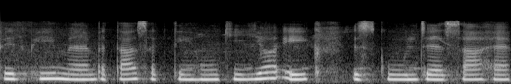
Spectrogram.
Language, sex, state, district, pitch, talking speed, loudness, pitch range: Hindi, female, Bihar, Kaimur, 235 Hz, 140 wpm, -15 LUFS, 230-250 Hz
